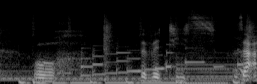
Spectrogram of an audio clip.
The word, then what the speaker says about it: Vitesse: Oh, the Vitesse. Is that how you say it? Vitesse.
